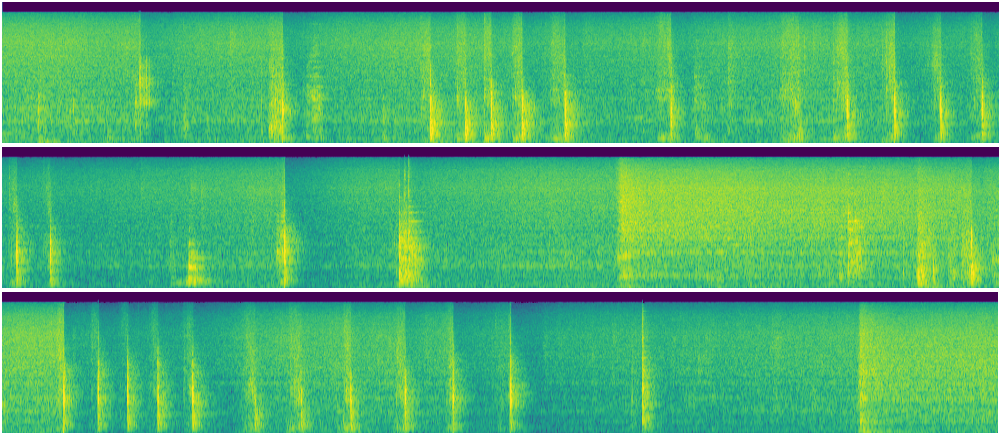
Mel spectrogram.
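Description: Tofu sizzling in a frying pan, the hiss swelling for a few seconds in the middle, with runs of sharp knocks from a knife chopping cabbage on a cutting board.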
